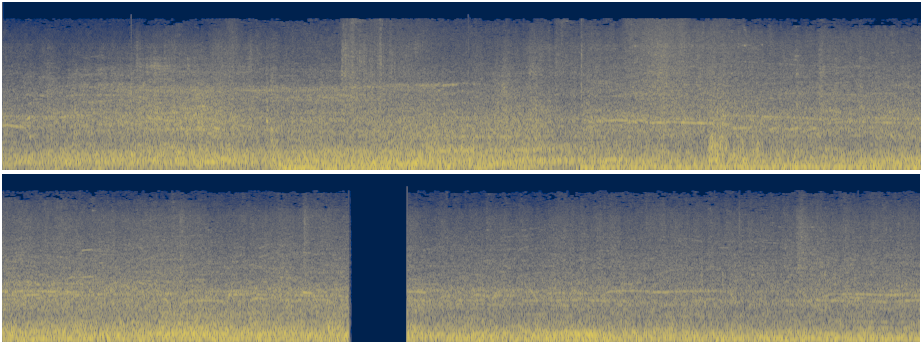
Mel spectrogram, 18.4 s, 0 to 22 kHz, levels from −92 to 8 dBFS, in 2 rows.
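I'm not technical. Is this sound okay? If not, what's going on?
No. The audio stream likely lost a few samples at a time, a tiny fraction of a millisecond each. These dropped samples make the waveform jump abruptly, heard as a single sharp click at 1.29, 3.26, 5.21, 10.88, 16.31 and 17.75 seconds.

There is also an audio dropout to silence, likely from the input briefly disconnecting or muting while recording continued. From 12.65 to 13.24 seconds, about 0.59 seconds, the sound cuts out completely, with no background noise, and whatever happened then is lost.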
